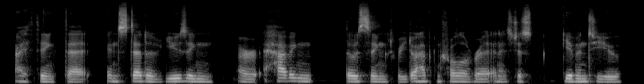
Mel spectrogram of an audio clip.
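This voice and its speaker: A man's flat, monotone voice at medium pitch and moderate pace, with music in the background. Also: long, frequent pauses. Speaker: vlogger. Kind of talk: personal reflection monologue. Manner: halting.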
